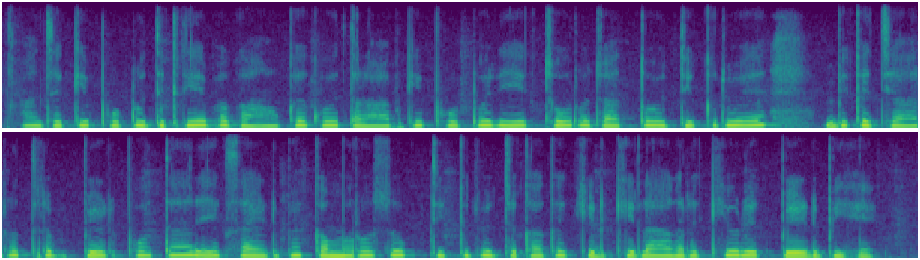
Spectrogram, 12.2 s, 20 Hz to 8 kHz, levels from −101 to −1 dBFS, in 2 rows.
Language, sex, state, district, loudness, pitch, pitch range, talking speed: Marwari, female, Rajasthan, Nagaur, -24 LUFS, 235 Hz, 220-245 Hz, 220 wpm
